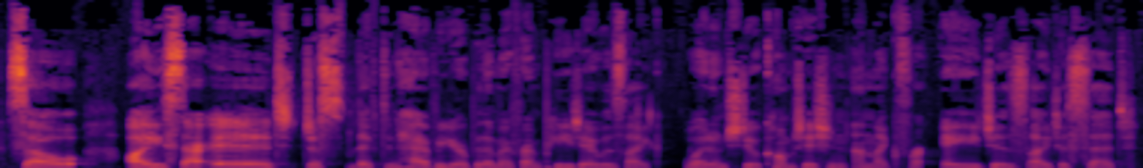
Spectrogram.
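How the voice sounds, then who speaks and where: A woman's voice: on the low side, level tone, normal speed, hardly any pauses, dark tone. A woman, a podcast guest chatting casually and rambling a little as she corrects herself. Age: 20s. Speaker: podcast guest, personal trainer. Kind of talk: casual chat.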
